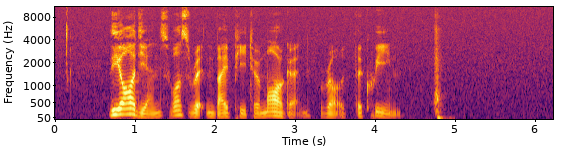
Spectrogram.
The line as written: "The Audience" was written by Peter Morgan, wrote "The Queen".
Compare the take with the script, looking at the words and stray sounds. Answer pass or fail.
fail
